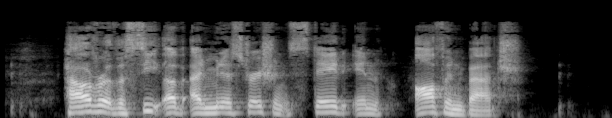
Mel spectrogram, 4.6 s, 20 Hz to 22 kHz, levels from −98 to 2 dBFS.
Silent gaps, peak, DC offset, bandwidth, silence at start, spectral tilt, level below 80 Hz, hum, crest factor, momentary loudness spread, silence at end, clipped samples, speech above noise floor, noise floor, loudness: none; -2 dBFS; under 0.1%; 11.5 kHz; 0.5 s; -5 dB/octave; -58 dBFS; none; 18 dB; 12 LU; 0.7 s; under 0.1%; 45 dB; -64 dBFS; -20 LUFS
